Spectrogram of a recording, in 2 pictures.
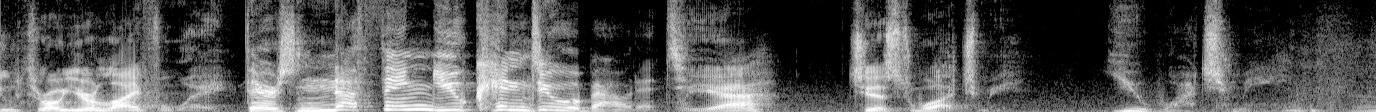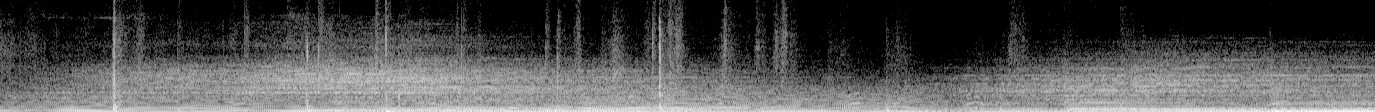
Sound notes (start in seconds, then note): none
